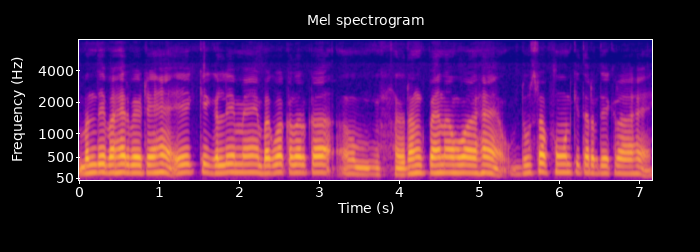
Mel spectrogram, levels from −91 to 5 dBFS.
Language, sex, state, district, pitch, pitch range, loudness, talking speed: Hindi, male, Uttar Pradesh, Ghazipur, 170 Hz, 160-175 Hz, -15 LUFS, 185 wpm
